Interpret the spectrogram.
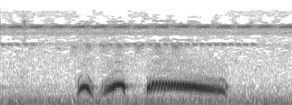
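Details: Spotted dove in Cà Mau, Vietnam, decoy bird versus an experienced opponent: two brief rising-falling coos, then one long, drawn-out level coo that fades away.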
